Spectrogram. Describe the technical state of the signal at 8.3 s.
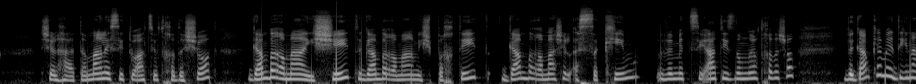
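At 8.3 s the signal is inside a run of periodic USB or driver dropouts lasting from 0.13 s to 9.10 s. Every 0.249 s something blocks the audio path and about a millisecond of speech is skipped outright, so the waveform jumps across a small discontinuity that is heard as a regular tick during speech. A spectrogram shows evenly spaced thin vertical broadband lines, and the waveform shows abrupt steps at each splice.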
